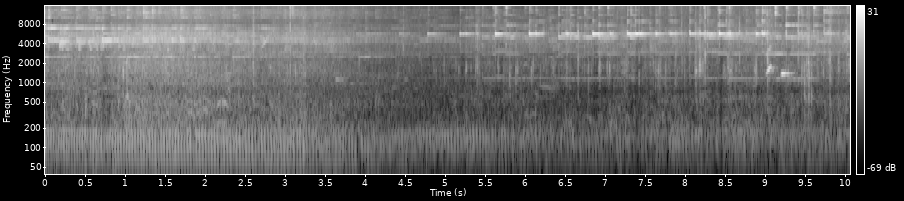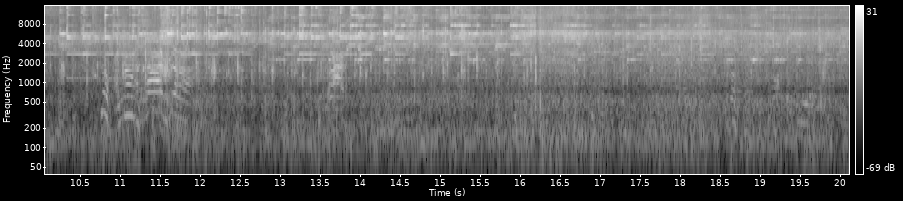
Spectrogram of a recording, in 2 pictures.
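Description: Wooden cart wheels creak and rumble over a rough road.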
